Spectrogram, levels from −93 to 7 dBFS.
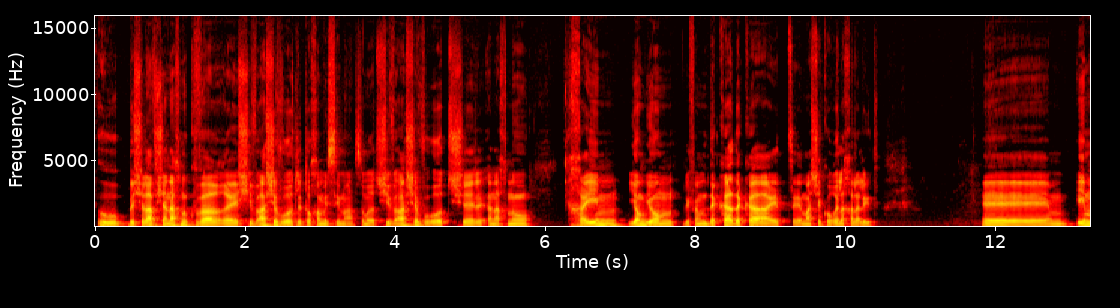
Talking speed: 110 wpm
